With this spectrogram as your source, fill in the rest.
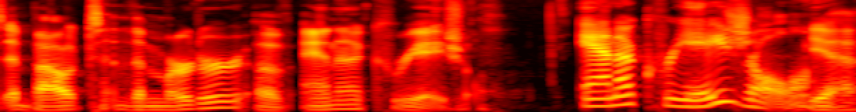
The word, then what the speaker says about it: Kriégel: Today's story is about the murder of Ana Kriégel. Ana Kriégel. Yeah. So it looks like Kriegel. Like if Okay. you're just looking at it, Kriegel. But it's pronounced Kriégel.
